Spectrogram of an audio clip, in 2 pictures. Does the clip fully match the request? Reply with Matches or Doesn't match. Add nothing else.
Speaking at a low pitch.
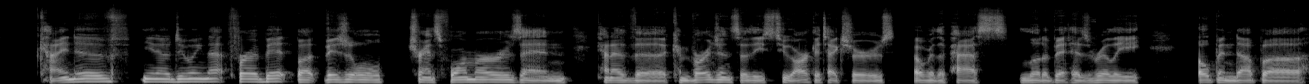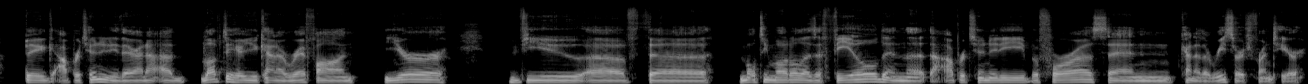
Matches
